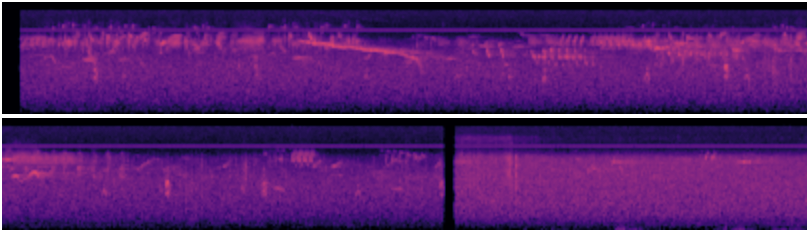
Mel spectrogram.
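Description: Faint wild birds chirping and calling, with one falling call about three seconds in, over a trail camera microphone's steady hiss and a thin high electronic whine. After a brief cut about twelve seconds in, mostly just the hiss remains.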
